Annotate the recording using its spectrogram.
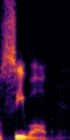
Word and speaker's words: Sewald: Sewald. Am I pronouncing that correctly? – You are, yeah.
